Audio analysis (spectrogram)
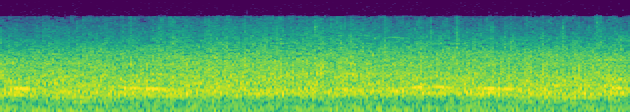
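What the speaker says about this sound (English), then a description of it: "Sellout crowd here in Milwaukee on their feet." Sellout baseball crowd in the Milwaukee stadium during a playoff game, a steady distant roar of cheering and applause filling the whole stretch without a break.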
